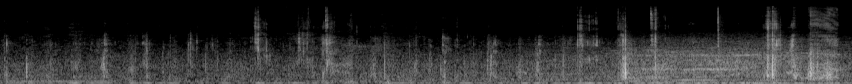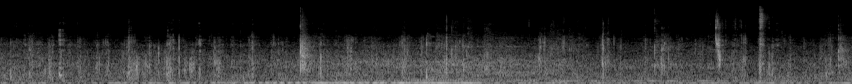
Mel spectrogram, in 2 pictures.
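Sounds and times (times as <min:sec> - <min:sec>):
wet chewing: 0:00.0 - 0:17.0
cucumber crunching: 0:01.0 - 0:06.7.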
